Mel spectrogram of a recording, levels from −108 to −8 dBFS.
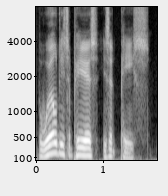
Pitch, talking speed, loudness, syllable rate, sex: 135 Hz, 230 wpm, -17 LUFS, 5.6 syllables/s, male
